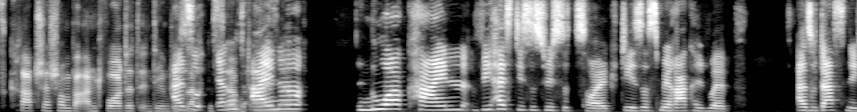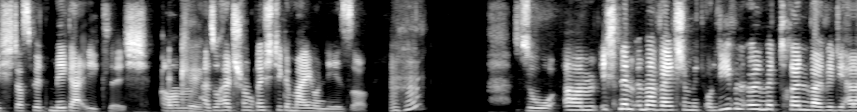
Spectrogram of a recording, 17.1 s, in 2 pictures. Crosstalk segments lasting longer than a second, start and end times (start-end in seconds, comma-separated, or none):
1.8-3.0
